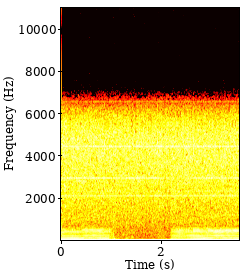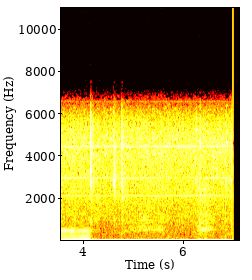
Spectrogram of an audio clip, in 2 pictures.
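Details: Two long, low rumbling growls from Rhade, a critically ill dog, who sounds mad but is only playing tug with his little "sister" Rommy. Each growl lasts about two seconds, with a pause between them, and faint clicks and shuffling follow.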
